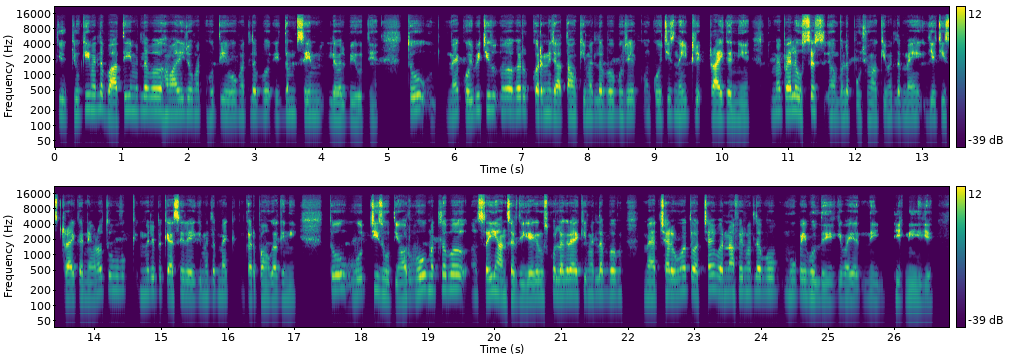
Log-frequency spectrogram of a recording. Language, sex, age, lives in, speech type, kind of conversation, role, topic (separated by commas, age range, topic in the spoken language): Hindi, male, 20-24, India, conversation, podcast, guest, Jab tum low feel karte ho, toh apne aap ko kaise sambhalte ho?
